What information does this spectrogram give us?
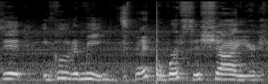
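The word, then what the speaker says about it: Worcestershire: don't know how to pronounce it including me versus shire it's the right pronunciation though okay thank you so much that's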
